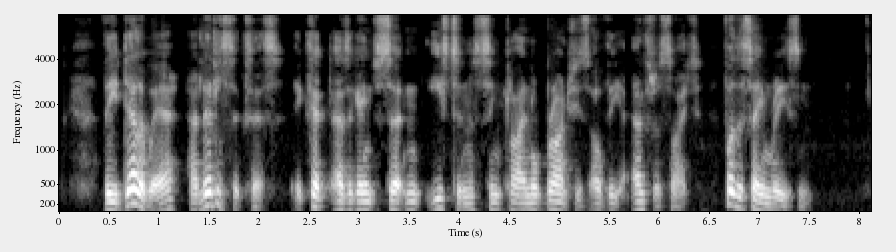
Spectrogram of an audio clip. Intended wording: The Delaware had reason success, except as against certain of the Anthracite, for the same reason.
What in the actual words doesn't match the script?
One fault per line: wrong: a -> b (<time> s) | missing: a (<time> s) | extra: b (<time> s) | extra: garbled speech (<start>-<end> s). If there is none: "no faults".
wrong: reason -> little (1.4 s)
extra: eastern synclinal branches (3.7 s)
